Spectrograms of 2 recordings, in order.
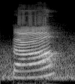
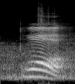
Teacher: تا کو باریک پڑھا جاتا ہے، طا کو پر یعنی موٹا پڑھا جاتا ہے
